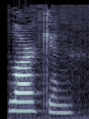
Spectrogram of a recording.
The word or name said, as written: Larkin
